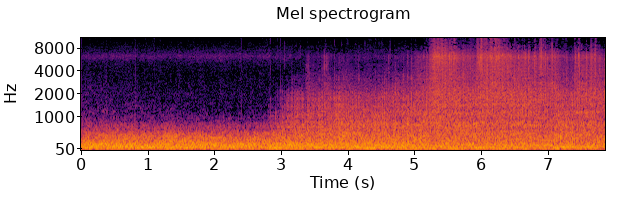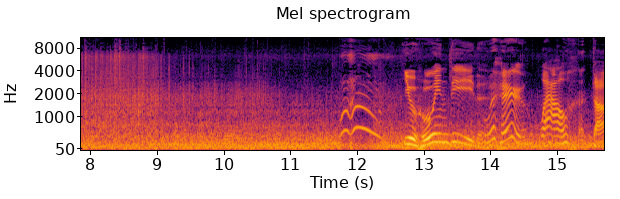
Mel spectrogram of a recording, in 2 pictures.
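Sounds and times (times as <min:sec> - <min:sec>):
deep rolling roar and rumble: 0:00.0 - 0:15.6
double sonic boom: 0:00.0 - 0:15.6
speech: 0:12.8 - 0:15.6.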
